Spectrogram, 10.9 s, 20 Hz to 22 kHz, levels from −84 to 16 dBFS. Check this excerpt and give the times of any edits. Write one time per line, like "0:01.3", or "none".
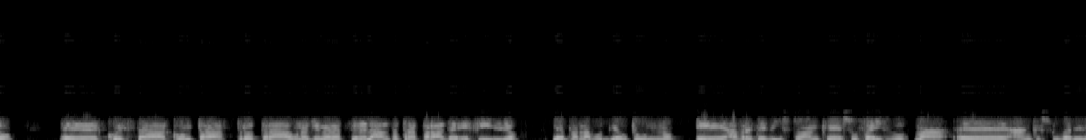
0:05.4
0:06.9
0:09.1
